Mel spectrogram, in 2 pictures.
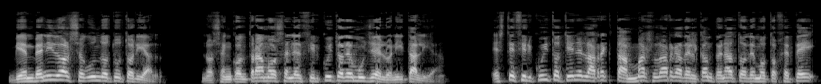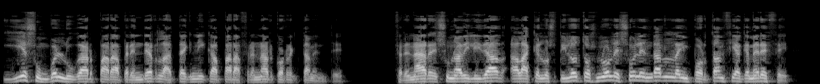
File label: braking spanish, speech; MotoGP 3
